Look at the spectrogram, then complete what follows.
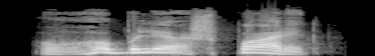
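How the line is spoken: Hoarse, nearby. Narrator (Russian): прохрипел рядом Кир

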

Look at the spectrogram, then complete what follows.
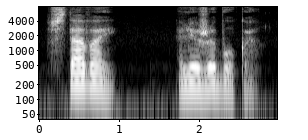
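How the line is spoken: Tired. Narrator (Russian): устало сказал

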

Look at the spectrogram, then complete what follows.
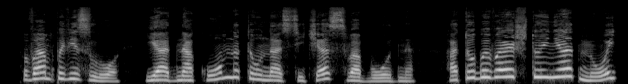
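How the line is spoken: Cheerful laughter. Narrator (Russian): Она весело рассмеялась

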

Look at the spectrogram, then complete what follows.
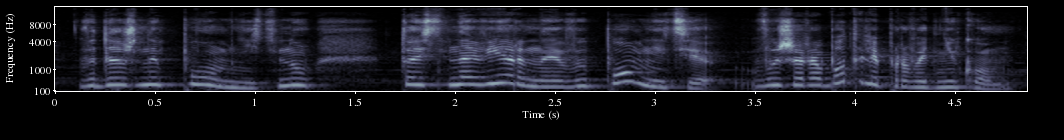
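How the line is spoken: Sudden, frightened, young woman. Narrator (Russian): Вдруг испуганно решила уточнить девушка

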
